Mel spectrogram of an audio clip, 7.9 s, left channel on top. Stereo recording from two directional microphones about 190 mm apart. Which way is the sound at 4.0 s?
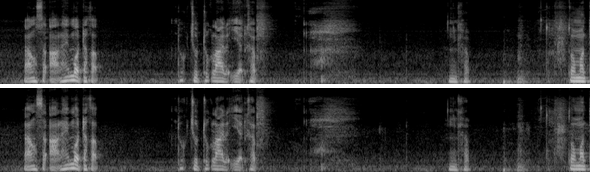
25° left (ahead or behind).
